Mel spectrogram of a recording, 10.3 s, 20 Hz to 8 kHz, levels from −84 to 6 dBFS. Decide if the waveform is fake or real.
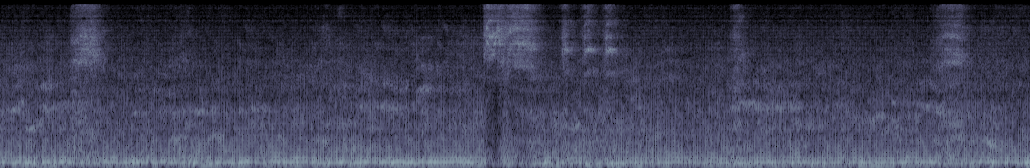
fake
